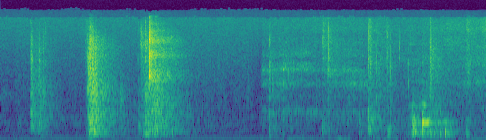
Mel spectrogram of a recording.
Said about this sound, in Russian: С вашего разрешения я открою окно, душно.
